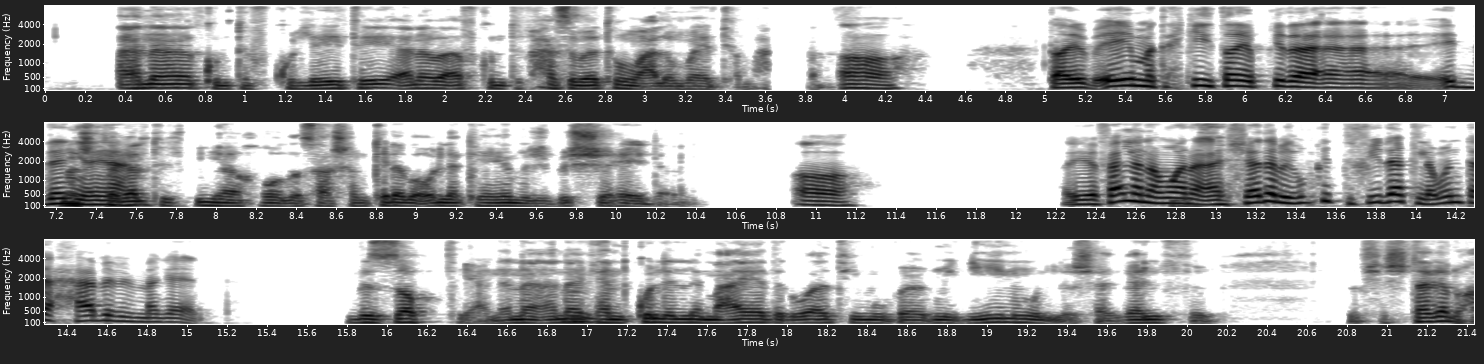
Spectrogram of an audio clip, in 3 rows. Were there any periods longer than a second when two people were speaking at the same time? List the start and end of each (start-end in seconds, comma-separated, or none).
none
